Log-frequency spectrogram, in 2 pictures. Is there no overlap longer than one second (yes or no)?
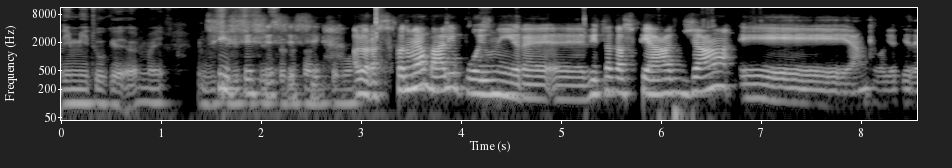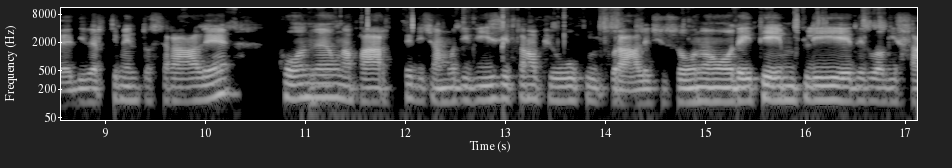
no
